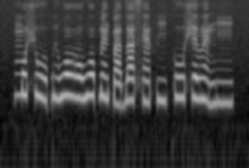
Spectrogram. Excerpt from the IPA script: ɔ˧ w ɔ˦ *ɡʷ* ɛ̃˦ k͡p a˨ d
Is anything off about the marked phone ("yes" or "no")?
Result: yes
